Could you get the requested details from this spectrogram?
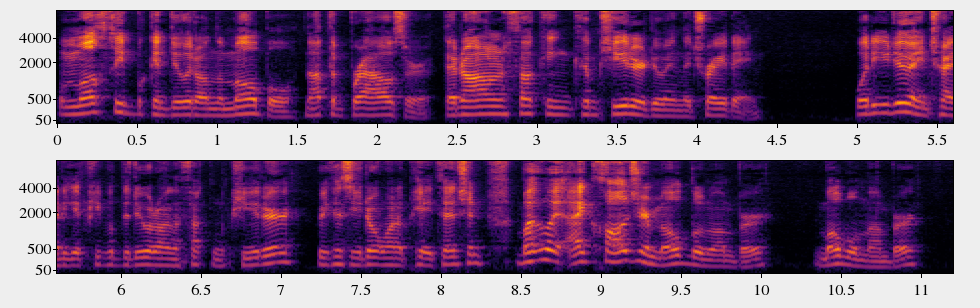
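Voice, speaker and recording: Very fast speech from a man, fairly high in pitch, with ordinary pitch variation. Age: 20s. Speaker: consumer vlogger complaining about an app. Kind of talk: angry complaint rant to camera. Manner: fast, stumbling speech.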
